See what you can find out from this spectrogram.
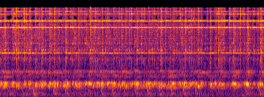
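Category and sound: signal or alarm, bell rung twice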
